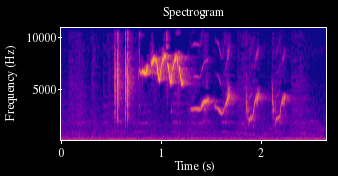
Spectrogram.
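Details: Bali myna in full fighting song, used as a lure for reluctant singers: two harsh rasping bursts, then a high whistled trill and a string of short looping, warbled whistles, with a faint low hum underneath.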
